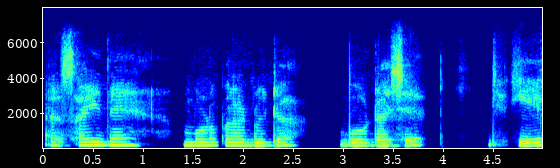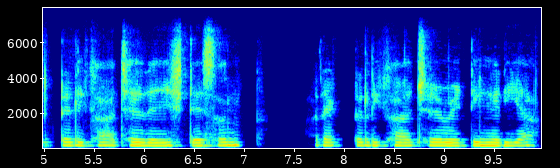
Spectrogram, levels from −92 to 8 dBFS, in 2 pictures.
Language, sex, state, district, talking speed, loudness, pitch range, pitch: Bengali, male, West Bengal, Malda, 100 wpm, -32 LUFS, 170-180 Hz, 175 Hz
